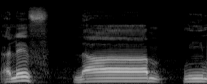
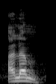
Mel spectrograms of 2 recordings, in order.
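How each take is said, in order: First: Each letter name is said separately. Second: The letters are joined into one word. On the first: The speaker calls it right. "ऐसे पढ़ते हैं, काट काट के पढ़ते हैं" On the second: The speaker calls it wrong. "मिला के नहीं पढ़ते हैं"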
